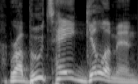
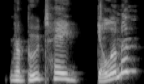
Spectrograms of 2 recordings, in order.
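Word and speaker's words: Roboute Guilliman: Primark Rabbout Gilamin. That's how Yeah, that's how it's said. analyst, a diplomat, boy scout, single word descriptor. Rabute Gillaman. Rabute Gillaman.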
